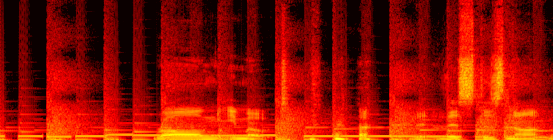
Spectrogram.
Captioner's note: laughter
